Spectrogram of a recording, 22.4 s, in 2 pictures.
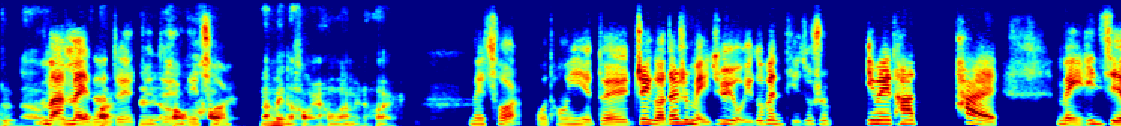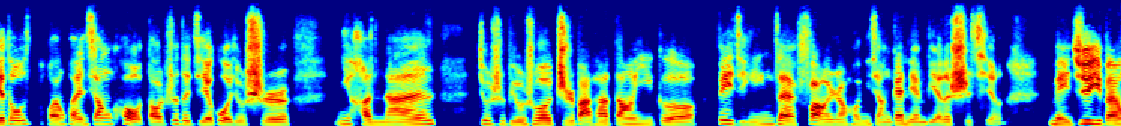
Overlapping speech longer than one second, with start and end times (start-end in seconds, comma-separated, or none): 1.0-2.3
